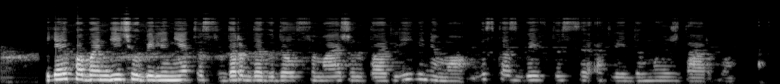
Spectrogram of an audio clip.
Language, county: Lithuanian, Kaunas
